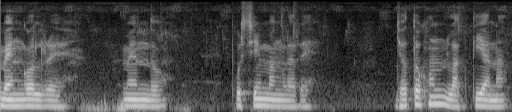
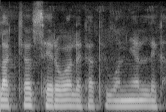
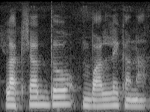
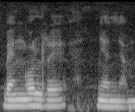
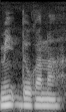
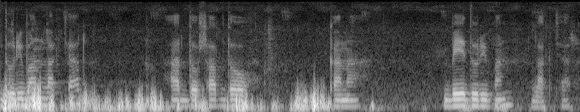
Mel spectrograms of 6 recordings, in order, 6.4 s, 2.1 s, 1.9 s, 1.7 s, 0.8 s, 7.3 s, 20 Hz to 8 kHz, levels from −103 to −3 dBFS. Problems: background sounds at intervals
